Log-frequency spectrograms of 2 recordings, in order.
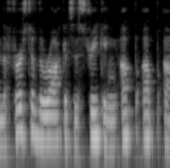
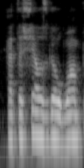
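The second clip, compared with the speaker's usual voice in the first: usual speaking voice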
